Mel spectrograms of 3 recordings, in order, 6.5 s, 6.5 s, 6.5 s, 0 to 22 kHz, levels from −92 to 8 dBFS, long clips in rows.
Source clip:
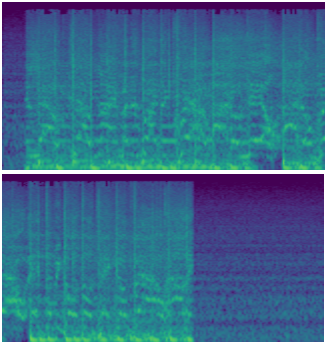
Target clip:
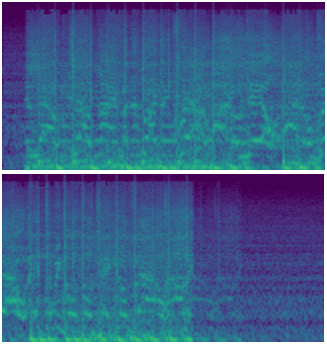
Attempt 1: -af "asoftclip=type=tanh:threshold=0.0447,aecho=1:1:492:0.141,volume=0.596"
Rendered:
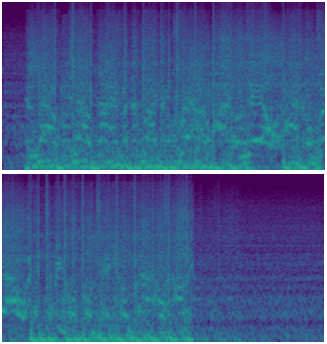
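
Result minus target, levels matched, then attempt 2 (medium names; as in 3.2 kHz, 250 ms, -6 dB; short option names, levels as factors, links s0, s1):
saturation: distortion +10 dB
-af "asoftclip=type=tanh:threshold=0.15,aecho=1:1:492:0.141,volume=0.596"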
